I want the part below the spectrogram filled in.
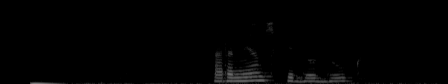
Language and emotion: Russian, sad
